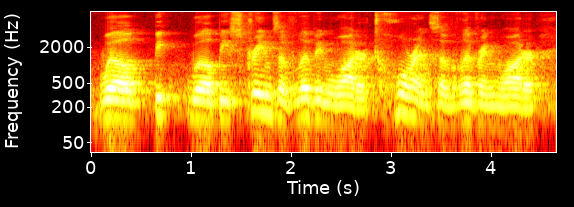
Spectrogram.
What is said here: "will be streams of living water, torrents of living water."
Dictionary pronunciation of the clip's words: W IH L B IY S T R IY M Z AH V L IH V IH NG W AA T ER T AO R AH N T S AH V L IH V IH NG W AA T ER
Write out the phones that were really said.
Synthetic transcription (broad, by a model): W IH L B IY S T R IY M Z AH V L IH V IH NG W AA T ER T AO R AH N T S AH V L IH V IH NG W AA T ER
